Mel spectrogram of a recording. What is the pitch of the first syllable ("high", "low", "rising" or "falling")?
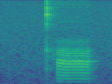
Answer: low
